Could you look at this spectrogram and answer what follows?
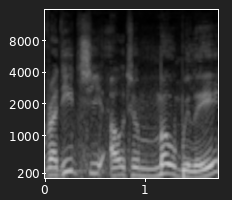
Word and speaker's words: Radici Automobili: of them are Italian, how to correctly pronounce Radici Automobili as the team, because I apparently nosed it up previously, not got it right. Well done, Radici Automobili.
